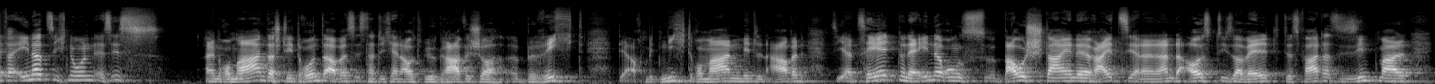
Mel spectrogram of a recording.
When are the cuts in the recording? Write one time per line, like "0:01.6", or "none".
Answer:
none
